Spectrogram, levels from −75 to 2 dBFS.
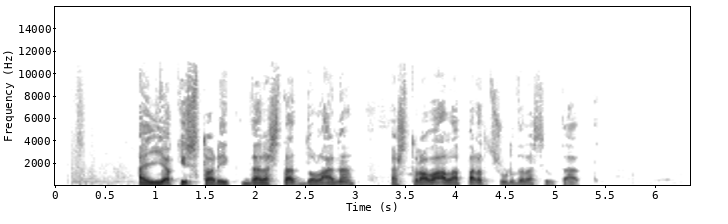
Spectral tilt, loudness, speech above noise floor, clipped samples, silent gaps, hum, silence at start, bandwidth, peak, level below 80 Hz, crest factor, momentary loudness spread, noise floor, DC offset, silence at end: -6 dB/octave; -18 LUFS; 53 dB; under 0.1%; none; none; 0.85 s; 11 kHz; -2 dBFS; -52 dBFS; 18 dB; 17 LU; -71 dBFS; under 0.1%; 1.15 s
